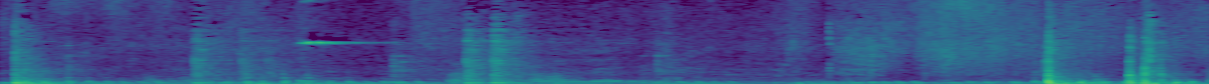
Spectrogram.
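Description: Chairs being pulled out and shifted at a table, with scrapes and knocks. The loudest are two sharp knocks about five seconds in.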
